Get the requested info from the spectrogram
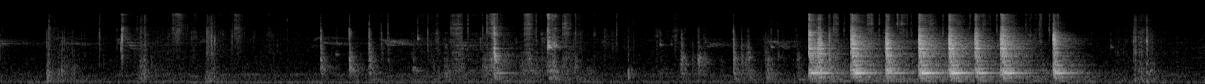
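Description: Scattered light clicks and knocks of hand tools working on the hose connections of a Case 580C backhoe's radiator. Near the end comes a quick, even run of about ten sharp metallic clicks with a ringing tone, about four a second, lasting a couple of seconds.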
